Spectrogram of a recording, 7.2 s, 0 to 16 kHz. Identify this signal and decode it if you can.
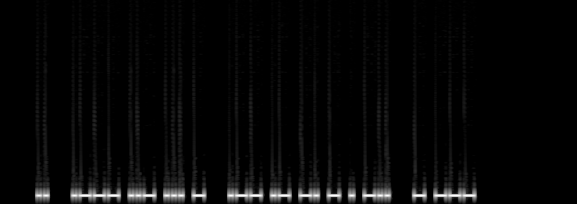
Morse code, heard as a keyed tone, about 26 wpm, 700 Hz. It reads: I JUST WANTED TO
